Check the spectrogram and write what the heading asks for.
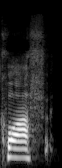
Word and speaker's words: coif: C-O-I-F? – Yeah, it's coif. Yeah, like coiffing, yeah, your hair. So there's like coif, there's a cloth coif and a male coif.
